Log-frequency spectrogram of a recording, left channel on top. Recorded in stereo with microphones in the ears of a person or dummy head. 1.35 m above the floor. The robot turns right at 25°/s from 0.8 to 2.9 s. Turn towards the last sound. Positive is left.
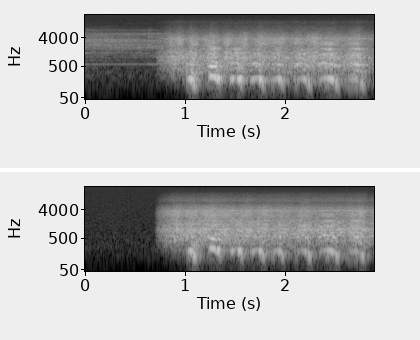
turn(degrees=170)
